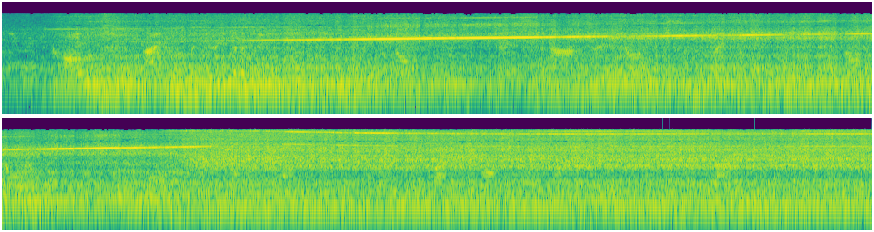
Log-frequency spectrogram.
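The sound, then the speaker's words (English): A miniature turbine jet engine spools up, its high whine rising steadily in pitch over a loud, roaring rush before leveling into a sustained scream. Loud throughout. “Anyone want to guess where they make the miniature turbine engines?”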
